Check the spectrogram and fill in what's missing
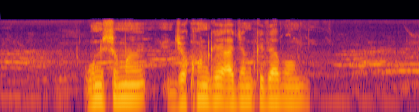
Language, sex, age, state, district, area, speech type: Santali, male, 60+, West Bengal, Paschim Bardhaman, urban, spontaneous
